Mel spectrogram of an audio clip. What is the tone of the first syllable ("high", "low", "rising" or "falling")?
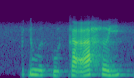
low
